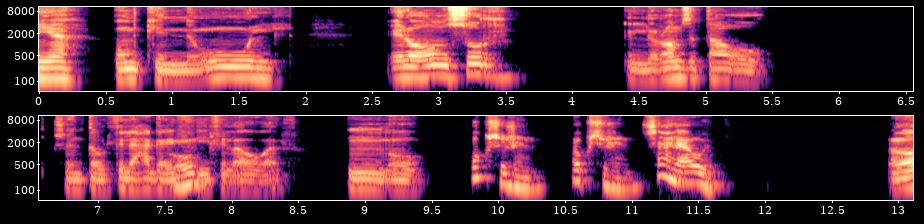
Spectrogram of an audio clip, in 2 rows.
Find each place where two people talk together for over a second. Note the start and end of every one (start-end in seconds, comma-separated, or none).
none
